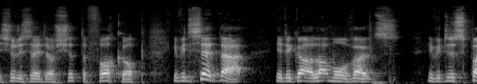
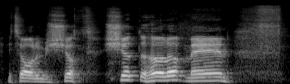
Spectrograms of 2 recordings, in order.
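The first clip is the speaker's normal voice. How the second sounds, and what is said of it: Put-on American accent. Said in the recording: “my best American impression”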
